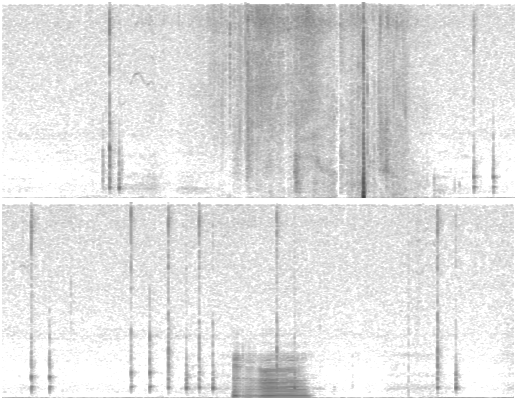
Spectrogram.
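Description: Plastic buttons click softly.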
